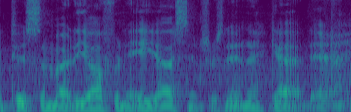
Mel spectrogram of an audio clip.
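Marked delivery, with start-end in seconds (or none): none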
